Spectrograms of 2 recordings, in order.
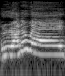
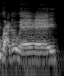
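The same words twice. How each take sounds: First: Very loud, slow, rising boom; huge mechanical monster's roar; booming giant's command. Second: Slow, low, drawn-out echo; softer, lowered monster voice; giant's fading command. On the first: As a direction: bellow it slowly, pitched up. Giant orders the children off. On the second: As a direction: let it sink and die away slowly. Giant's echoing second command. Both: A narrator's reading.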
